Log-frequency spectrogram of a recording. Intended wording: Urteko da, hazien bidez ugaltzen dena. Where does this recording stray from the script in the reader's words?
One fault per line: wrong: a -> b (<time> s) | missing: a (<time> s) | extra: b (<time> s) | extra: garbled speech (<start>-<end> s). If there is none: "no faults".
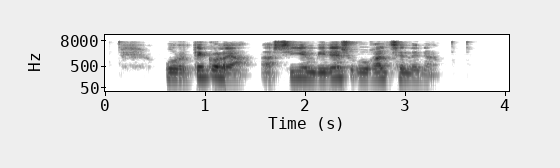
no faults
